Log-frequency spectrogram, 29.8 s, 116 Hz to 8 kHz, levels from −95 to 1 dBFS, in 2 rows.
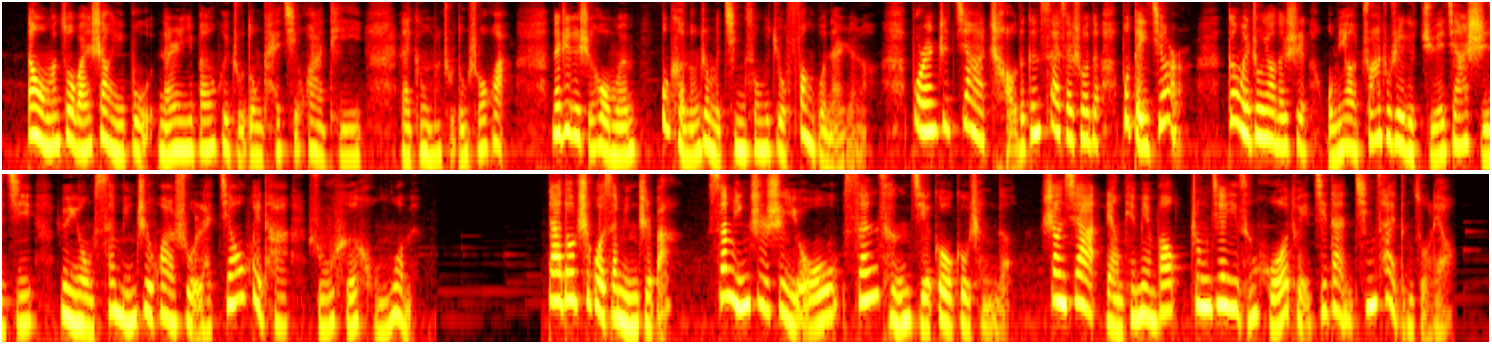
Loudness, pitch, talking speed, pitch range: -20 LUFS, 220 Hz, 275 characters per minute, 185-275 Hz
